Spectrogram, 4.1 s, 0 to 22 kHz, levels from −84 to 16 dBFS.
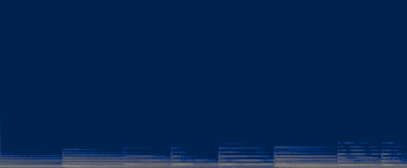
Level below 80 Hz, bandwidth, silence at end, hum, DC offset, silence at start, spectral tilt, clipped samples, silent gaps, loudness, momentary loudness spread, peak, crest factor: -66 dBFS; 3.5 kHz; 0 s; none; under 0.1%; 0 s; -10.5 dB/octave; under 0.1%; none; -40 LUFS; 6 LU; -24 dBFS; 16 dB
